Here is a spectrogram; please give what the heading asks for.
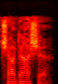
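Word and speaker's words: חדשה: In Hebrew it is pronounced chadasha, defined as new or fresh.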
